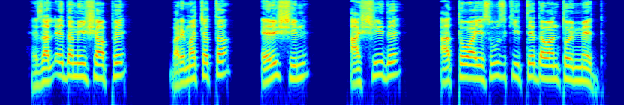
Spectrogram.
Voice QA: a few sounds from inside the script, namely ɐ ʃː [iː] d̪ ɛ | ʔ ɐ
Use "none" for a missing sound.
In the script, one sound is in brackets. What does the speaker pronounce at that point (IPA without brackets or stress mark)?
iː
